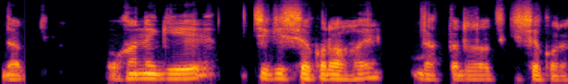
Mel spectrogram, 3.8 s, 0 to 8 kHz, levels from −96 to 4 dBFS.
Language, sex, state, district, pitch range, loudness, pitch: Bengali, male, West Bengal, Dakshin Dinajpur, 115-130 Hz, -18 LUFS, 125 Hz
